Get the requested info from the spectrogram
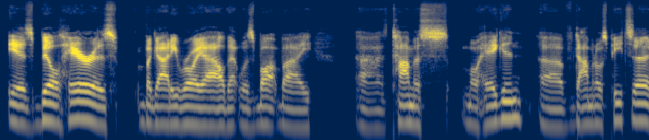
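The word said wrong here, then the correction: Monaghan: Excuse me if I mispronounced his name. – Tom Monahan. – I know. Monahan, yes. Okay.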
